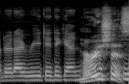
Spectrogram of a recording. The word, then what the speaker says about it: Mauritius: Mauritius. Mauritius, yes, that's right.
